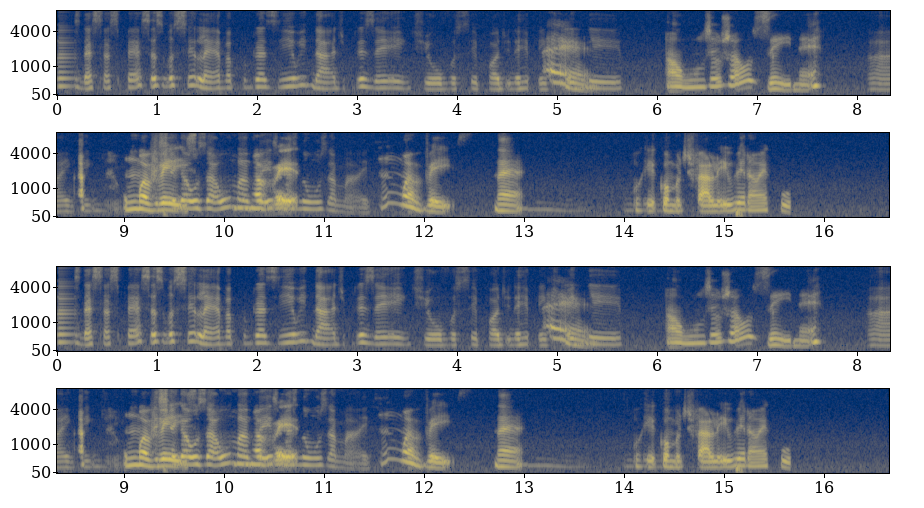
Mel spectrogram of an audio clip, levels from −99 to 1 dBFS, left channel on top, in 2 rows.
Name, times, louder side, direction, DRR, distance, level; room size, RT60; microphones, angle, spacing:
voice 1, 0.0-5.7 8.1-8.5 9.3-11.5 13.0-13.6 14.0-14.6, right 1 dB, 25° right, 5.3 m, -33 dB
voice 2, 4.9-5.4 6.1-7.6 9.0-9.6 10.2-10.7 11.6-12.3 12.7-13.0 14.1-15.7, left 2 dB, 15° left, 1.1 m, -25 dB
open air
head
